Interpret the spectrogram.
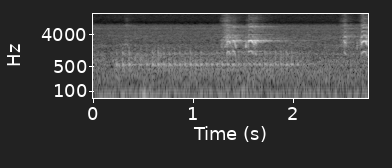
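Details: Two black woodpecker chicks in the nest, recorded on 23 May 2023 at 19:43. Short nasal calls come in two brief bursts late in the clip, above a steady low hum that runs through the first two seconds.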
